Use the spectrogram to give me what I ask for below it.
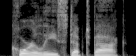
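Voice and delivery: ordinary delivery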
